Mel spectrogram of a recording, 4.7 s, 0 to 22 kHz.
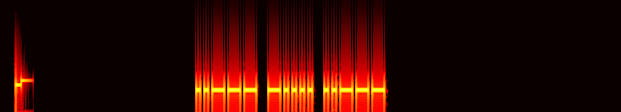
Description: Morse code, heard as a keyed tone, about 40 wpm, 700 Hz. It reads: 262
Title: Numbers - 3-Digit 40wpm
